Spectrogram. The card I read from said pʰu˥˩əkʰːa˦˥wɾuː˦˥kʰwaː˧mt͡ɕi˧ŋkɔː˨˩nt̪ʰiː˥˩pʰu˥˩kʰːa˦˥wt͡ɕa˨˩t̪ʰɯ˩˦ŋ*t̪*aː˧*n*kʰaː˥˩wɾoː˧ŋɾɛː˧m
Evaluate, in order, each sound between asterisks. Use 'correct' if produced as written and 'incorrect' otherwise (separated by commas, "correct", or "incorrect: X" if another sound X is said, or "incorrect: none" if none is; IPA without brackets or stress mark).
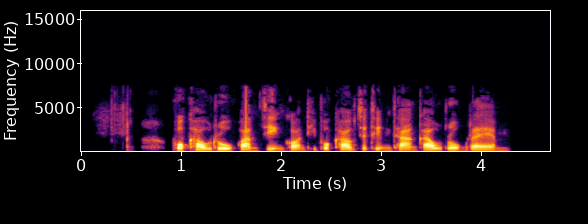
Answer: incorrect: t̪ʰ, incorrect: ŋ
